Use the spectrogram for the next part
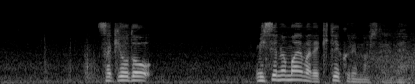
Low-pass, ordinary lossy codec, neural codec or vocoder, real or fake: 7.2 kHz; none; none; real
